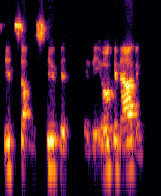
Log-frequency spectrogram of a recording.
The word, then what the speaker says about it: Okanagan: the canadian kids did something stupid in the okanagan pronunciation you like that james i practice that for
